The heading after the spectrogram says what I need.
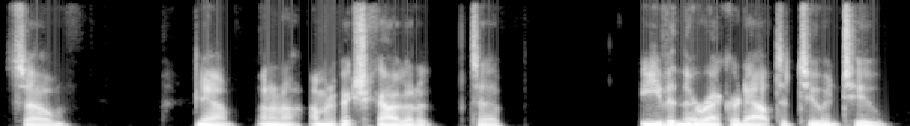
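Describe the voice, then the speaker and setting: A man's voice: sits low, level tone, fairly quick, dry recording, clean studio sound. A man co-hosting a fantasy football podcast, rambling in casual chat, with laughs and swearing. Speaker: podcast co-host.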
